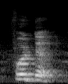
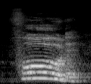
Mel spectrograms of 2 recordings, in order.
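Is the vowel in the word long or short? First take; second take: short; long. First: The vowel is said short. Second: The vowel is said long. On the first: The speaker calls it wrong. "So not a food" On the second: The speaker calls it right. "We have to use the time much longer"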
